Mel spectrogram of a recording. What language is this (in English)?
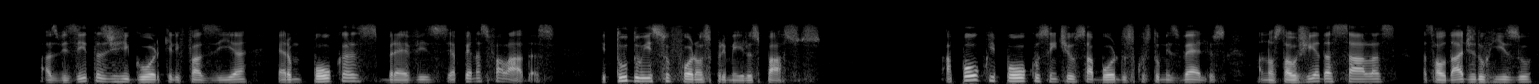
Portuguese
